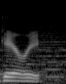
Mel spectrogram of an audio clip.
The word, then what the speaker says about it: Gerry: I'm going to correct you just because I've done some research on this and you pronounce it Gary even though it looks like Jerry.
